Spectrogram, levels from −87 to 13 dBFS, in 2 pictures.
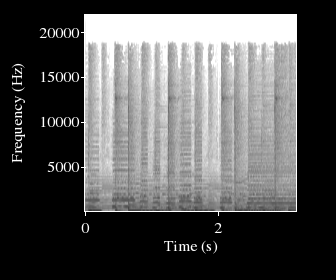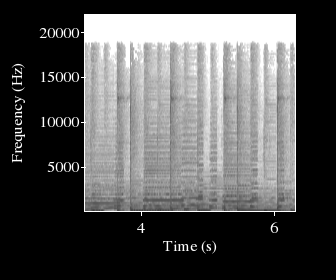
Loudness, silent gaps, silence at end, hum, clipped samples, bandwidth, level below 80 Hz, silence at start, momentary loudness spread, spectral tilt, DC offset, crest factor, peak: -19 LUFS; none; 0 s; none; under 0.1%; 19.5 kHz; -20 dBFS; 0 s; 3 LU; -5.5 dB/octave; under 0.1%; 16 dB; -2 dBFS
